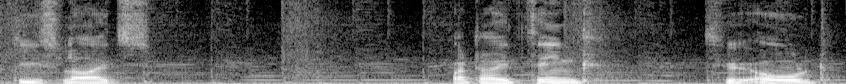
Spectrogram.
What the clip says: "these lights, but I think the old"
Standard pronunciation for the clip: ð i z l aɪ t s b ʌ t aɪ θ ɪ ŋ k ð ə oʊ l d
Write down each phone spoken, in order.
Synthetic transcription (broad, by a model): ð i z l aɪ t s b ʌ t aɪ θ ɪ ŋ k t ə oʊ l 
